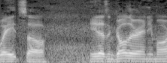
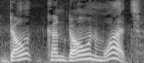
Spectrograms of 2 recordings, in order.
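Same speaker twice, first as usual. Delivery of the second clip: higher, slow mock-angry wife, words stretched out; upset wife; 7 semitones higher, much slower than usual. Wife repeating herself to her confused husband, mock angry. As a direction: repeat it like a wife losing patience. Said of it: "And she says".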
